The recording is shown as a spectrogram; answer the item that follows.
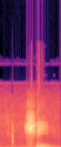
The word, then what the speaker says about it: ski: is 15 lb mhm number one is it pronounced ski or shei ski in the United States and and and in Europe shei she why the difference I don't know uh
